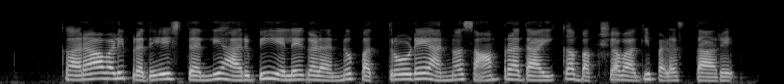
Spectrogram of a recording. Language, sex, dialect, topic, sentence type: Kannada, female, Mysore Kannada, agriculture, statement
